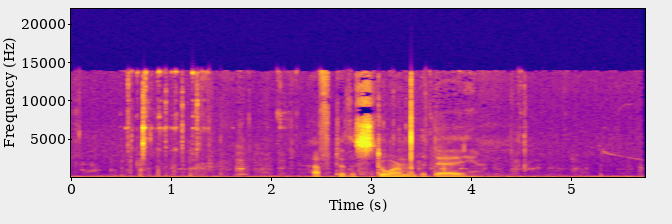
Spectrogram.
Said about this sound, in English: Me putting a stick in the little puppy's mouth. And now the big dog grabbing the stick.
